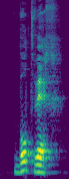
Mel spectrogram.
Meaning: bluntly
- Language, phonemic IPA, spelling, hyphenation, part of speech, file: Dutch, /ˈbɔt.ʋɛx/, botweg, bot‧weg, adverb, Nl-botweg.ogg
